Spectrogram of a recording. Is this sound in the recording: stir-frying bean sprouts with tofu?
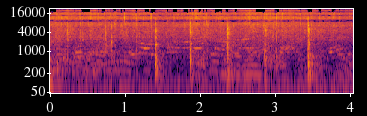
yes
